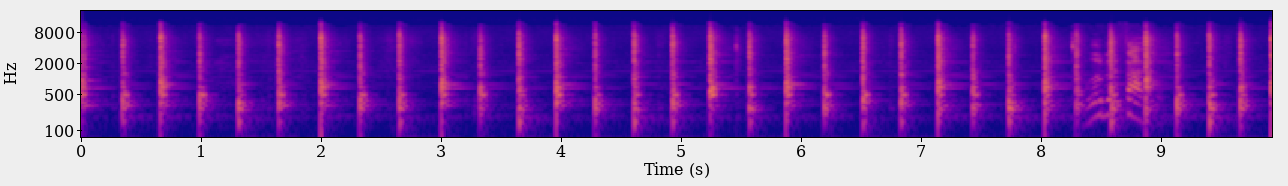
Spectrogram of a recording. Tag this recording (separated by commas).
playing congas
